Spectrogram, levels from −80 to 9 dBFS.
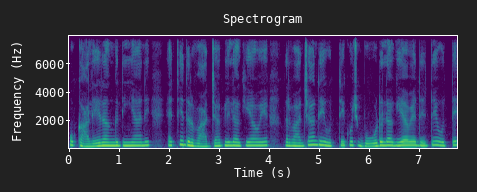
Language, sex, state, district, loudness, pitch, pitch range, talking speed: Punjabi, female, Delhi, New Delhi, -16 LUFS, 235 Hz, 215-250 Hz, 175 wpm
